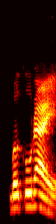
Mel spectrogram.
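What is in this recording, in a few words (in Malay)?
"berkurai", Malay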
